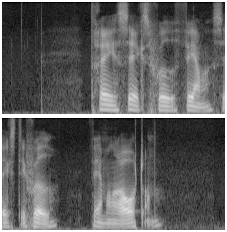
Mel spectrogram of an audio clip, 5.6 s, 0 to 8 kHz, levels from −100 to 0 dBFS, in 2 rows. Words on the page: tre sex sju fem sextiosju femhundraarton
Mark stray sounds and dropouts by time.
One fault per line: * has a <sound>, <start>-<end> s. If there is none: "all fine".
all fine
